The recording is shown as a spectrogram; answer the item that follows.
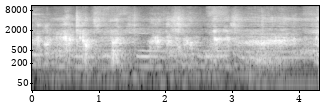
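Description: English bulldog snuffling and breathing noisily while it play-bites and nuzzles a person's hands, with voices behind.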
